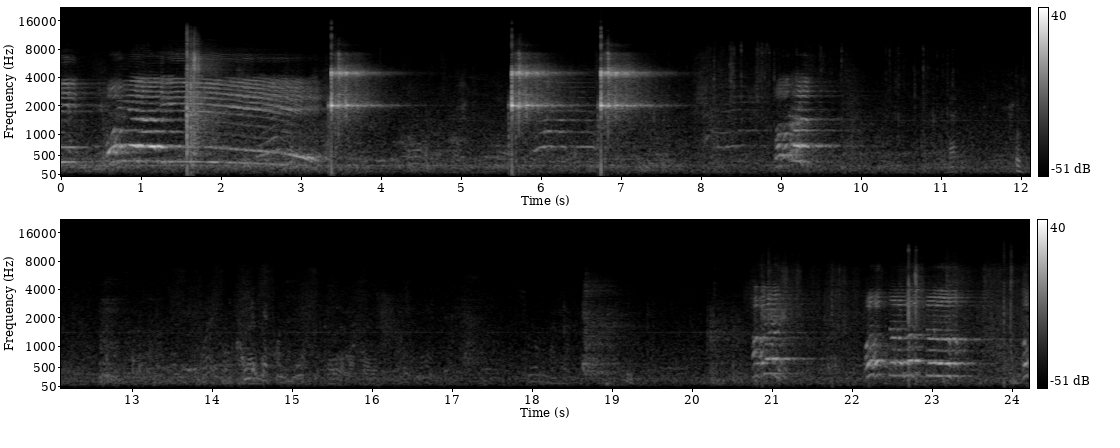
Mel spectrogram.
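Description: A man calls out in a long, drawn-out chant in a large echoing hall.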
